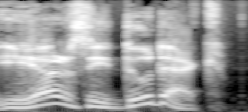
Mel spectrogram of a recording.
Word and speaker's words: Jerzy Dudek: I would say Jerzy Dudek. You pronounced it so beautifully, Jerzy Dudek.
